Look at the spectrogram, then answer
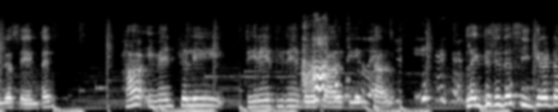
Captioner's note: laughs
